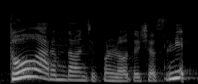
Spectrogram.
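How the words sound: The word 더 is strongly accented.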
